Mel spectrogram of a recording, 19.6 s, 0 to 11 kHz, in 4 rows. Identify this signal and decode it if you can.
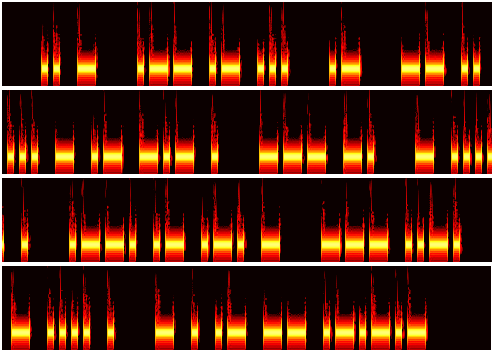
Morse code, heard as a keyed tone, about 20 wpm, 700 Hz. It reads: IT WAS A MISTAKE ON THE PART OF THE TEAM.
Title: Sentences with 4-Word Phrases - Spoken Beginning - 20wpm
